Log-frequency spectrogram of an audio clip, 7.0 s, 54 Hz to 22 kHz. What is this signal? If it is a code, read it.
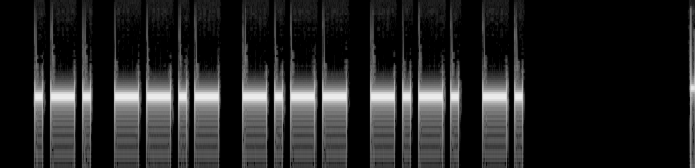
Morse code, heard as a keyed tone, about 15 wpm, 700 Hz. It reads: RQYCN
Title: Code Groups - 5 Letters - 15wpm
